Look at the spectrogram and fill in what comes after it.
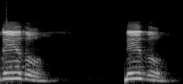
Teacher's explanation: tenemos de 2 inicio se mantiene el sonido oclusivo dental pero en el interior la palabra entre vocales ese sonido oclusivo dental sonoro se debilita deja de solo exclusivo y se convierte o implica tivo que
